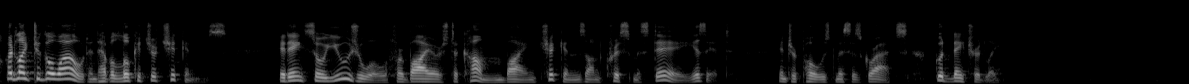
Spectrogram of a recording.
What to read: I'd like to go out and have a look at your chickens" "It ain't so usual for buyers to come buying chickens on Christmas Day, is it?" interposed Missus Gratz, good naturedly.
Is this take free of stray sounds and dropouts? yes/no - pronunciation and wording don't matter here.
yes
